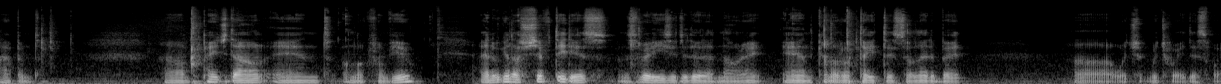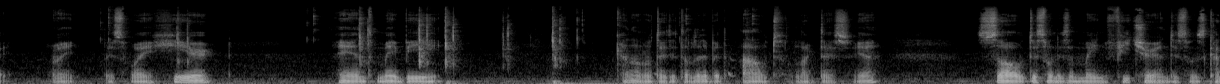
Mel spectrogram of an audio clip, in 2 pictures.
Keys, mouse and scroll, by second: 0.2 ctrl+z, 1.7 Page_Down, 3.2 click, 3.9 click, 4.9 shift+d, 5.6 click, 5.9 r, 7.6 click, 8.3 z, 13.0 click, 13.8 g, 15.1 click, 15.6 r, 16.2 y, 16.5 y, 17.6 x, 18.8 click, 19.4 click, 21.0 middle click, 22.5 middle click, 23.8 middle click.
